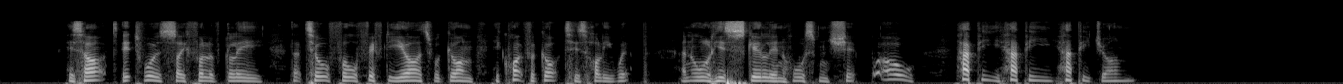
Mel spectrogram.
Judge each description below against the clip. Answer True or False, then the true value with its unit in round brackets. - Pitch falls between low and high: True (170 Hz)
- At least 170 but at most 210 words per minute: False (145 wpm)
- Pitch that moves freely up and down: False (3.0 semitones)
